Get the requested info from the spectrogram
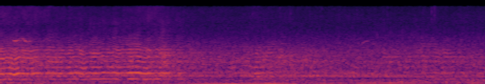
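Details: Swarming honey bees around a big queen, giving a continuous layered buzzing drone with wavering higher tones that fades slightly toward the end.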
